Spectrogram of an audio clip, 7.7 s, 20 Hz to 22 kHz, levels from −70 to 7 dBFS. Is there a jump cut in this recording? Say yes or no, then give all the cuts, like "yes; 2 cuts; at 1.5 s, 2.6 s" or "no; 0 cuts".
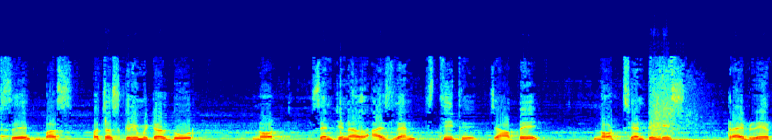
no; 0 cuts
